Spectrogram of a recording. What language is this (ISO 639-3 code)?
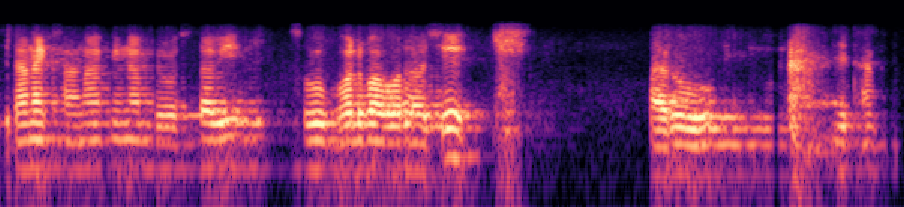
ori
